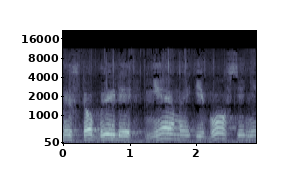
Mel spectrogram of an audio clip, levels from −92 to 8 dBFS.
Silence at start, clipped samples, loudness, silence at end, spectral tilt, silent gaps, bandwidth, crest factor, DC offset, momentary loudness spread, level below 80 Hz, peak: 0 s; under 0.1%; -26 LUFS; 0 s; -5 dB/octave; none; 11.5 kHz; 16 dB; under 0.1%; 9 LU; -54 dBFS; -10 dBFS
